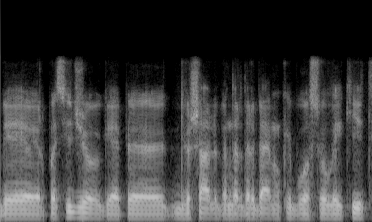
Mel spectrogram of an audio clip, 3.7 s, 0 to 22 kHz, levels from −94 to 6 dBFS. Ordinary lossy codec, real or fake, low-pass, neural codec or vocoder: Opus, 16 kbps; real; 7.2 kHz; none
